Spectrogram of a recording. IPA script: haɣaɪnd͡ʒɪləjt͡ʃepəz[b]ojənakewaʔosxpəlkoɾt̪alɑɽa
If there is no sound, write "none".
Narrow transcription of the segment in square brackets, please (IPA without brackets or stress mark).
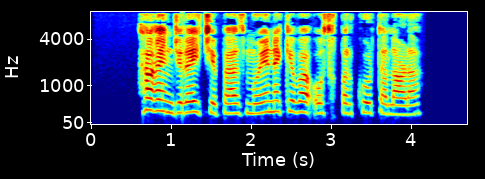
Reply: m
